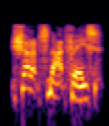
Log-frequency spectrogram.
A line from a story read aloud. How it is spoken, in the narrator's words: Sonny snapped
